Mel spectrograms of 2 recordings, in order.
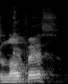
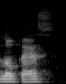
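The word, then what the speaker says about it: López: but for the record it's Lopez not Lopez Lopez Lopez yeah yeah it's the accent is in the first Lopez yeah say Lopez but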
